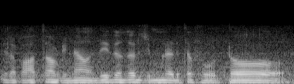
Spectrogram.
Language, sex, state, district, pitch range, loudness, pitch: Tamil, male, Tamil Nadu, Namakkal, 95-100 Hz, -15 LUFS, 95 Hz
